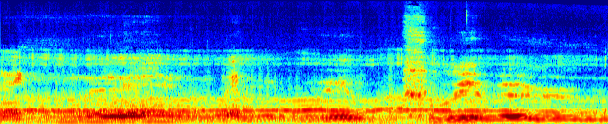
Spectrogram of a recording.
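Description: Contemporary chamber music for voice, sampler, flute, saxophone and accordion: a dense, sustained low chord with slowly shifting tones enters abruptly at the start, with breathy noises about four and eight seconds in.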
